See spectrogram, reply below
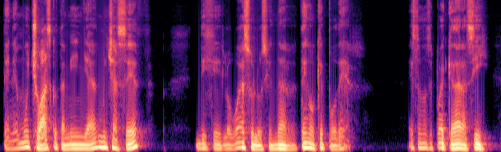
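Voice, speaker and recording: A man's voice: low-pitched, moderate pace, mellow, slightly rough. A young man with a Mexican accent telling a personal story in casual podcast chat, full of swearing and slang fillers. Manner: profane, slangy storytelling with many filler words. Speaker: podcast host.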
